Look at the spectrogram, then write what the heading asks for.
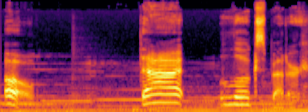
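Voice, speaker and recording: A woman playing a blunt, easily bored agent with a terse, deadpan manner in an audio drama. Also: fairly high pitch, very slow, soft background music, full character voice. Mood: frustrated, focused. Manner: terse, deadpan, casually profane. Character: blunt, sardonic, easily bored female agent relearning to write. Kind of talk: naturalistic audio drama dialogue.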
